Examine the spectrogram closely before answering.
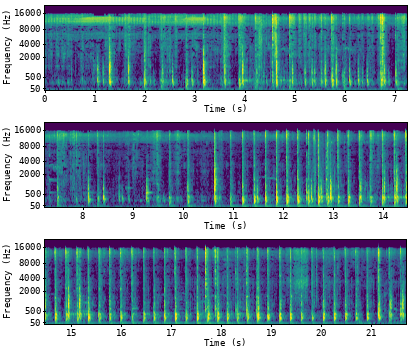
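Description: Wooden pestle pounding small green fruits in a stainless steel pot, each stroke a dull knock. The strokes are uneven at first and settle about halfway into a steady rhythm of about three to four a second.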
